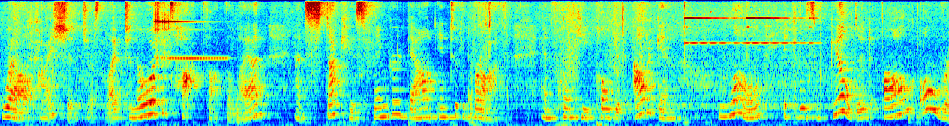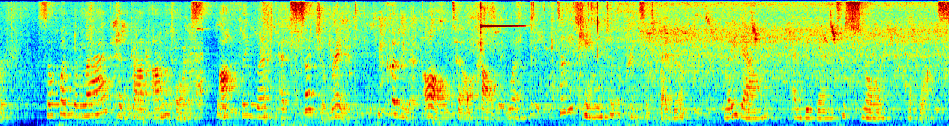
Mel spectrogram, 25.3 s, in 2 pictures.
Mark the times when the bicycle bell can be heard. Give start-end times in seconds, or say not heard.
2.0-3.0, 9.1-10.9, 19.1-19.6.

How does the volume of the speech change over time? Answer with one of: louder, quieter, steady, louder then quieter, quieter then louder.
steady.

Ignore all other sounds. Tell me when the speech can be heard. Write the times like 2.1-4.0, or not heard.
0.0-25.2.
